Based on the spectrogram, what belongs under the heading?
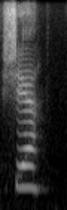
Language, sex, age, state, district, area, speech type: Kashmiri, female, 18-30, Jammu and Kashmir, Baramulla, rural, read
